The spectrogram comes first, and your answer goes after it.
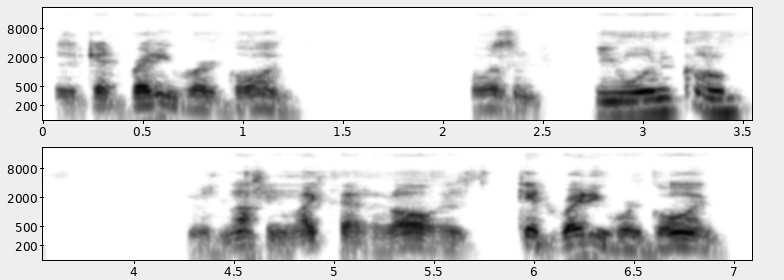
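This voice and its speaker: An older man, an elder and carver, speaking as an interview guest in a grave, measured way. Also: sits low, expressive, mellow, breathy edge, lo-fi sound. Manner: grave, measured, plain-spoken. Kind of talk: slow reflective storytelling.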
